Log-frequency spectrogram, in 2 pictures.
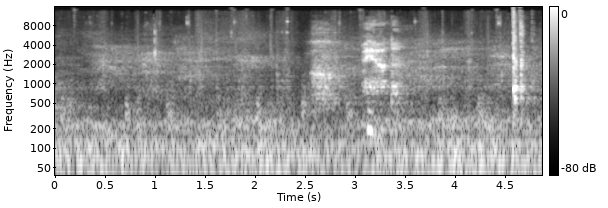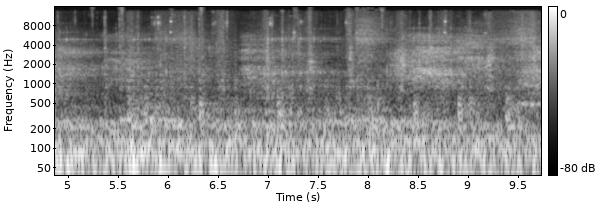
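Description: Footsteps shuffle slowly on a hard floor.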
